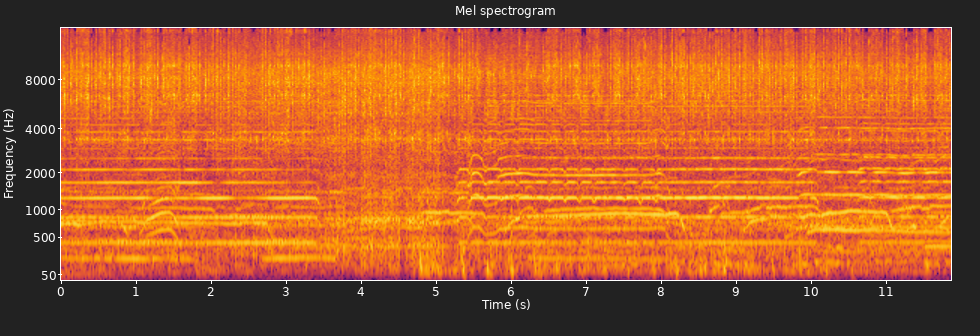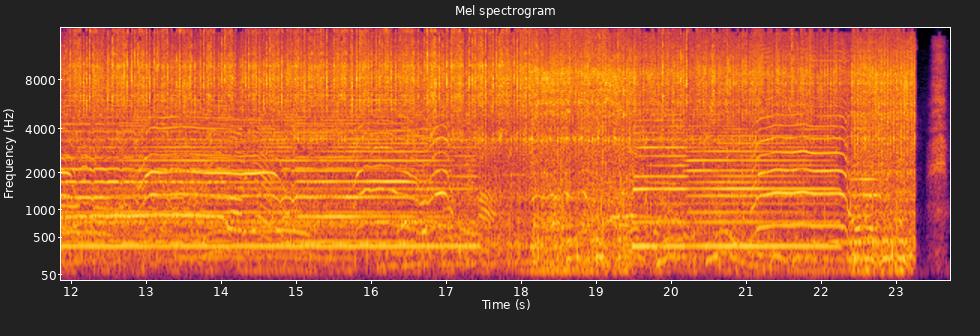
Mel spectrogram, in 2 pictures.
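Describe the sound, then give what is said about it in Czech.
A loud, dense crowd at a biathlon relay race, with long blaring horns sounding over and over in overlapping tones above constant cheering and shouting, continuing throughout until a sudden cut. “A teď si poslechněte, jak to včera při závodě štafet vypadalo.”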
